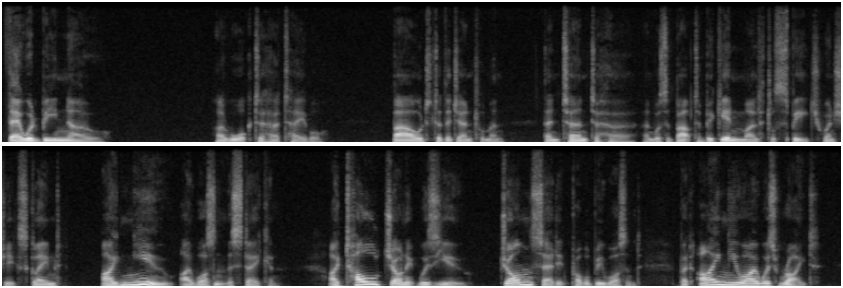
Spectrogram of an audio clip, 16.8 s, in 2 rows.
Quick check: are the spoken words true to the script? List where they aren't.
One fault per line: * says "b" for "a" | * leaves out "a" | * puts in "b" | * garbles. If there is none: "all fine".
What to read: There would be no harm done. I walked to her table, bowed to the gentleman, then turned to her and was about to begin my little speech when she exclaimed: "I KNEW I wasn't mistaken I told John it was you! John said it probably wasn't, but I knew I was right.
* leaves out "harm done"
